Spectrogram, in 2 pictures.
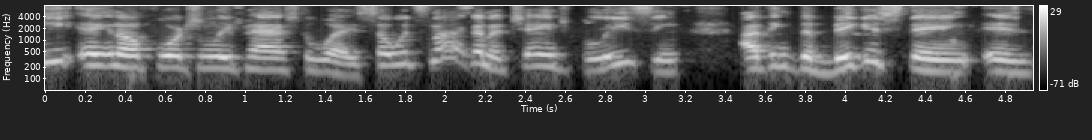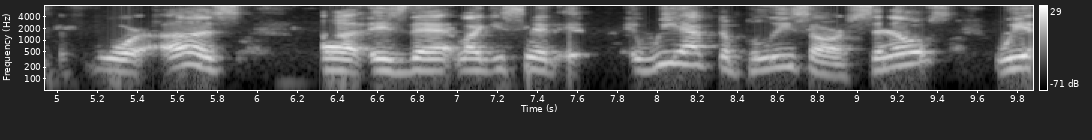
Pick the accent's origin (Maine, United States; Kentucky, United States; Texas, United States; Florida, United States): Kentucky, United States; Louisville; I know the guys that I grew up with in West Louisville that, you know, I'm 25, that aren't here.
